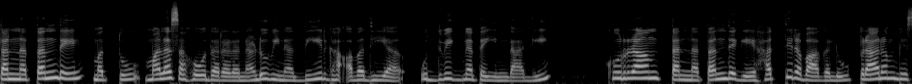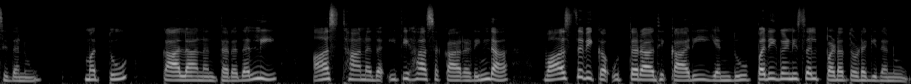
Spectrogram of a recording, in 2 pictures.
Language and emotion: Kannada, neutral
